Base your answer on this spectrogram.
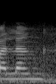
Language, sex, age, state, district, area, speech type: Hindi, female, 30-45, Madhya Pradesh, Seoni, urban, read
